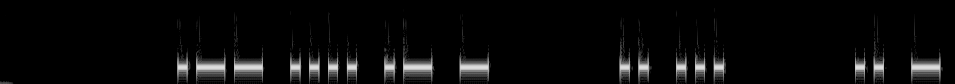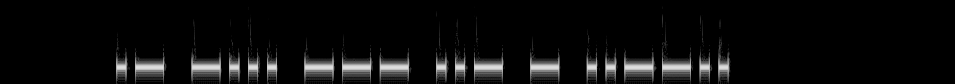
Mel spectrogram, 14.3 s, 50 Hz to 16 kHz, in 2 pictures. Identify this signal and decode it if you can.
Morse code, heard as a keyed tone, about 17 wpm, 700 Hz. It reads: WHAT IS IT ABOUT?
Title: 2x Word-Spacing - Sentences from Top 100 Words - 17wpm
